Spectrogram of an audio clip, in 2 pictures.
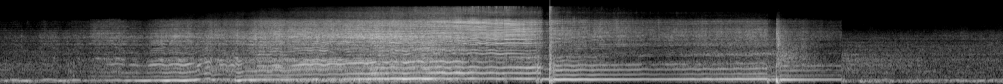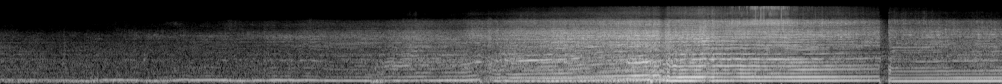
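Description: A rally car engine roars up loudly, revving hard as it races past.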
